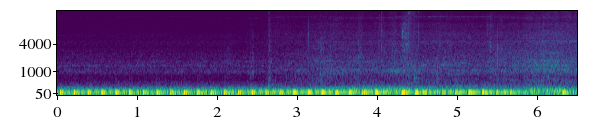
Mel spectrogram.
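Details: Ford 5.4 2V V8 truck, intermittent for 3 months, earlier bank 2 misfire, coil pack replaced and injector cleaner used, no codes, shakes especially in drive: deep, uneven lope with pulses stumbling now and then; rough idle with suspected intermittent misfire.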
